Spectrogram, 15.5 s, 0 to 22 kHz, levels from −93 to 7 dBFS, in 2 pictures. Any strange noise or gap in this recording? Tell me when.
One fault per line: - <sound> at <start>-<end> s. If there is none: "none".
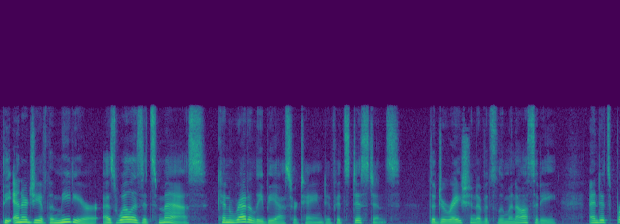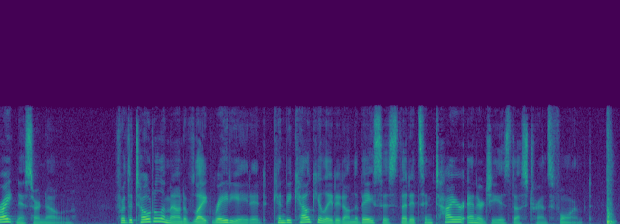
- tap at 15.3-15.5 s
